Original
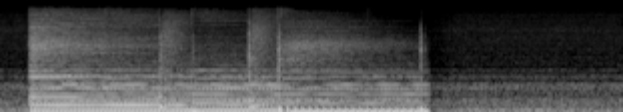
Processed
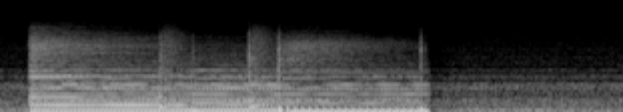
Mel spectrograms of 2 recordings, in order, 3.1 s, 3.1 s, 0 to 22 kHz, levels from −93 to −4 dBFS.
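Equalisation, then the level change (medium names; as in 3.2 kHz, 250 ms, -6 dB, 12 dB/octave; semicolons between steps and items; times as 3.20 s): distance through air 200 m; 0.0 dB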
